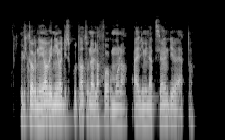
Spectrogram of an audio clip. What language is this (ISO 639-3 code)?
ita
